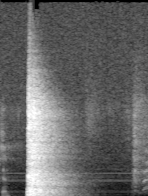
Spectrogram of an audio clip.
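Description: A single sudden loud bang about half a second in, dying away over about a second.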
